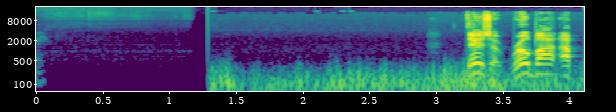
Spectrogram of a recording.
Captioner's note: wind blowing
